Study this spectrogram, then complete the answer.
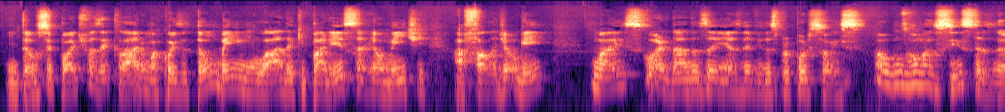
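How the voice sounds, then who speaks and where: A man giving a casual, conversational video lesson on fiction writing, often tagging questions onto his sentences. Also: mid-range voice. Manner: conversational, frequent tag questions. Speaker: writing teacher.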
